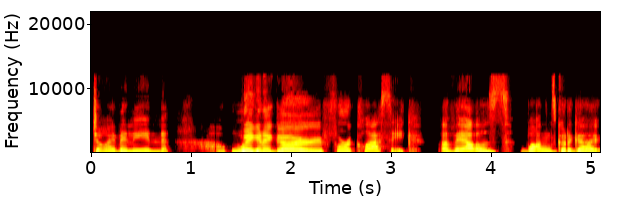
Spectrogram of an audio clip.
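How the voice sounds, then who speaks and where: In an Australian accent, a woman talks at a fairly slow pace. Her voice is fairly high with ordinary pitch variation. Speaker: podcast host. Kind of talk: casual chat.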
